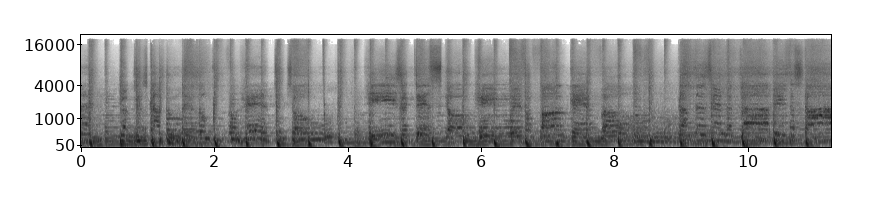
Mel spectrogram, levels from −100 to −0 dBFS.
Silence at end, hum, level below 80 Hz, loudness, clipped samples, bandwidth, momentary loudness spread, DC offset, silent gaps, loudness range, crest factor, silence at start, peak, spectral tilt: 0 s; none; -28 dBFS; -19 LUFS; under 0.1%; 19.5 kHz; 4 LU; under 0.1%; none; 1 LU; 16 dB; 0 s; -4 dBFS; -4.5 dB/octave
